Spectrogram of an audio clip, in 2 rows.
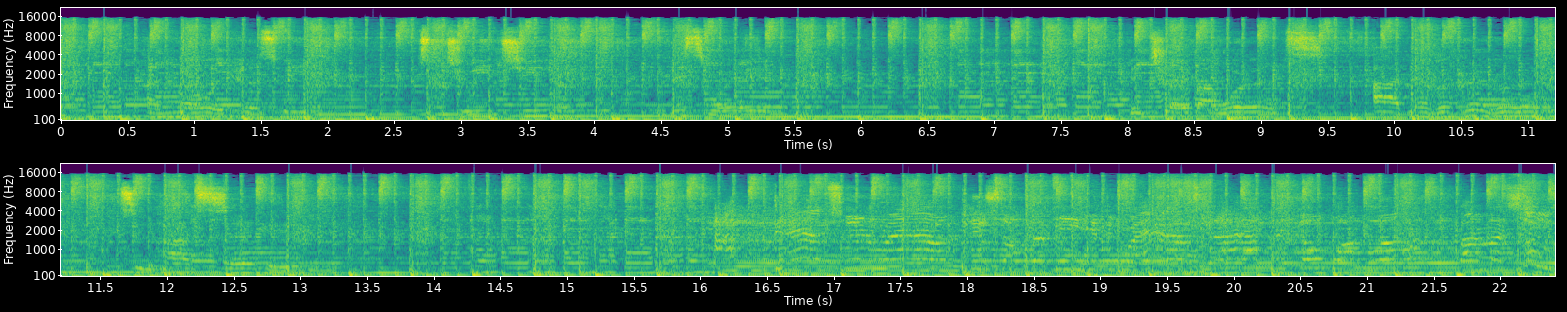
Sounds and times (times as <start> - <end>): Music: 0.0 - 22.4
Singing: 16.1 - 22.4.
